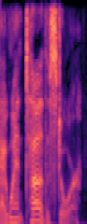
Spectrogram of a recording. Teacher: We don't say the strong vowel sound. We say the schwa.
